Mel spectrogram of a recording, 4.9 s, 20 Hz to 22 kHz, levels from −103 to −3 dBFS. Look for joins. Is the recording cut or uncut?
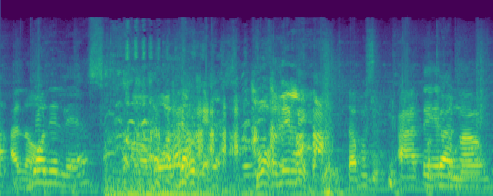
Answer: cut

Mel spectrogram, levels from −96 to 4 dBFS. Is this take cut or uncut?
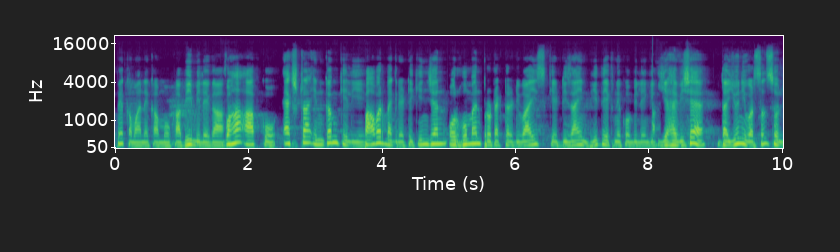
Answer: cut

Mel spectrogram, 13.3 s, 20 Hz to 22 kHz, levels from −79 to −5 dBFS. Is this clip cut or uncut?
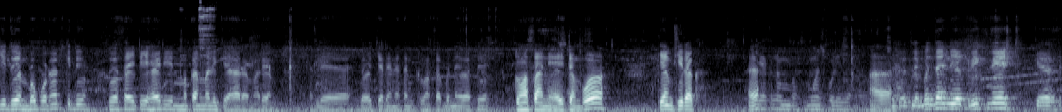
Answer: cut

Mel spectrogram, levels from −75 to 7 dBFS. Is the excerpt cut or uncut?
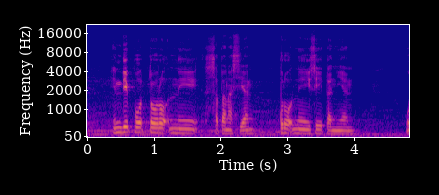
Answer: cut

